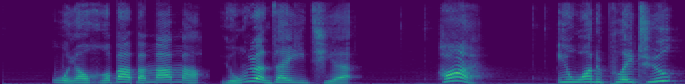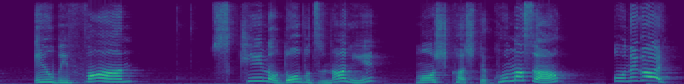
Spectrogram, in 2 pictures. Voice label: 女 中日英男童

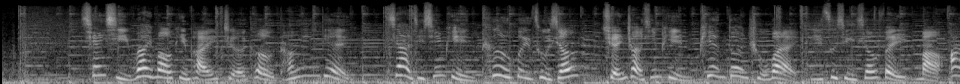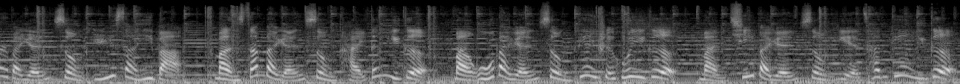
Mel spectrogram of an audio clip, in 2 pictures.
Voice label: 女52 服装 外贸（甜美欢快）; 实惠甜美; 服装-千喜外贸

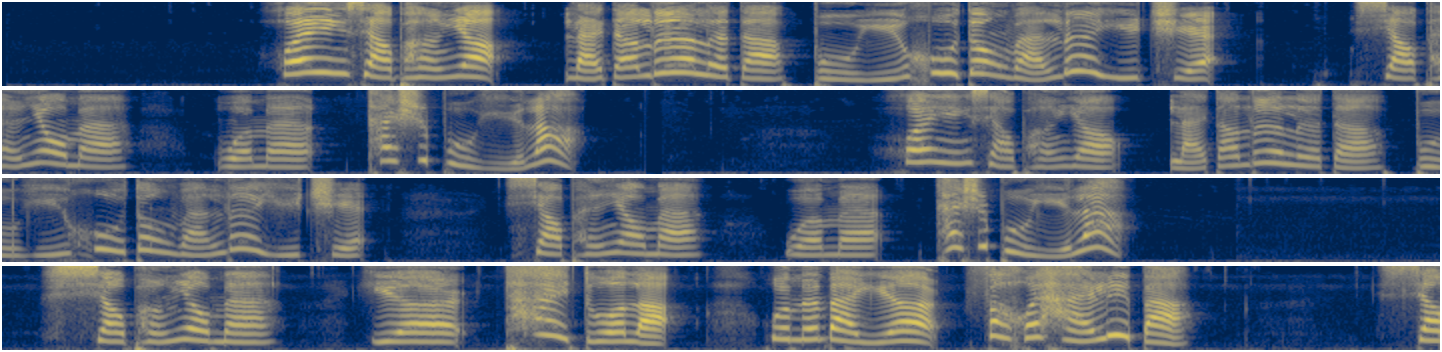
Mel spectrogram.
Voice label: 女 捕鱼游戏npc

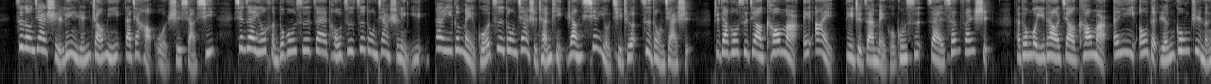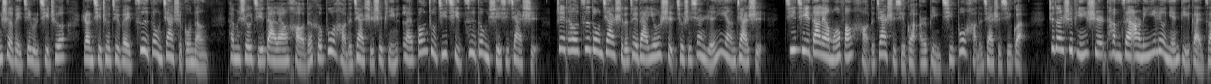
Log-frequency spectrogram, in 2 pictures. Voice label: 女 自动驾驶（轻快）

